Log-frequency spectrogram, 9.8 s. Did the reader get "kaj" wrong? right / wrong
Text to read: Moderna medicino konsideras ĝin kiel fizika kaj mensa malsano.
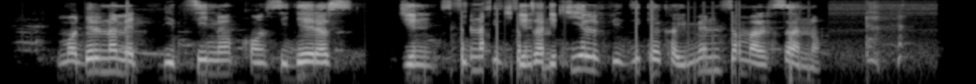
right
